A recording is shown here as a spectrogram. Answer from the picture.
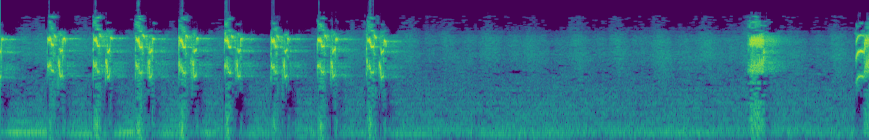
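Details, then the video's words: Lovebird meant to draw replies and long ngekek song from other lovebirds; a quick run of about eight shrill chirps, roughly two per second, then a pause and two more chirps over hiss. "Burung Lovebird manapun akan nyaut dan ngekek panjang setelah dengar ini"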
